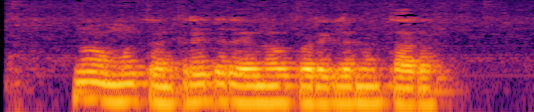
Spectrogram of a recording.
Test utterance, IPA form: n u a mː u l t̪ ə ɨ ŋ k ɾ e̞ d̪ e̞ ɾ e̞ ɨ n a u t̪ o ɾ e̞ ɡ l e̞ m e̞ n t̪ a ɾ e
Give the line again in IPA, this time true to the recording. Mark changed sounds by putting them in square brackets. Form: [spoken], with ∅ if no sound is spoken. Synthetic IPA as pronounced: n u a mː u l t̪ ə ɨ ŋ k ɾ e̞ d̪ e̞ ɾ e̞ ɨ n a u t̪ o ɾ e̞ ɡ l e̞ m e̞ n t̪ a ɾ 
